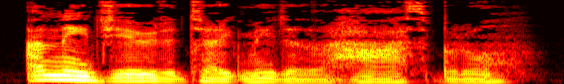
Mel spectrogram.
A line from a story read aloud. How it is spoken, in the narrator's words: he said, speaking as calmly as he could manage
